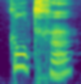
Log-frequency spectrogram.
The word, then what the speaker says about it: contraint: Okay, and as usual, final T here is not pronounced, so you get craint, contraint, plaint.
